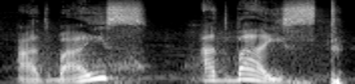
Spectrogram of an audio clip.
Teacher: en el caso de la s nos damos cuenta de que no hay vibración en ese verbo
